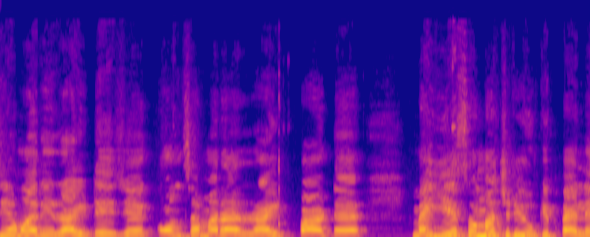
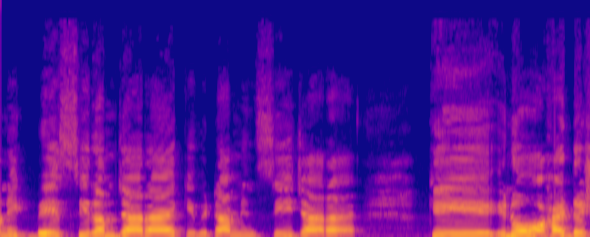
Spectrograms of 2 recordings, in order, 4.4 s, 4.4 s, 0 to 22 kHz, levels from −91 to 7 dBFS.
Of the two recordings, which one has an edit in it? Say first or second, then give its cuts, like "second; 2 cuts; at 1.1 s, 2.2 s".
first; 1 cut; at 2.9 s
